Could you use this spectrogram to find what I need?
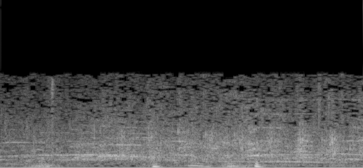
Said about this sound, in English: I hope they're not clapping because it's the last time they have to hear me.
